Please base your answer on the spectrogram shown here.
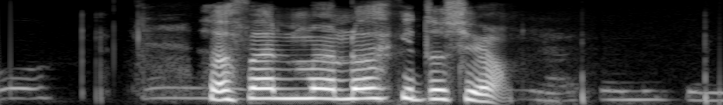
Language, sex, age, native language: Icelandic, female, 12, Icelandic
